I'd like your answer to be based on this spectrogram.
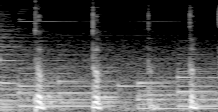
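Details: Acted demonstration by a speech-language pathologist of the repetition type of stuttering, a speech fluency disorder, produced on the Malayalam phrase 'my name': stuttering with sound/syllable repetition.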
